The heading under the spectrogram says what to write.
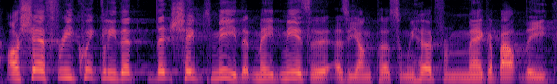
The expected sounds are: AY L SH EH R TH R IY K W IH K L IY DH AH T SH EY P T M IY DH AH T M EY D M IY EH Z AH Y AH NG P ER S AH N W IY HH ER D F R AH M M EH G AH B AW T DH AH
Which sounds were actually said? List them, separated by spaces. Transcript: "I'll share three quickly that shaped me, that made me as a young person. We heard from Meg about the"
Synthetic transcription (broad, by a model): AY L SH EH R TH R IY K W IH K L IY DH AH T SH EY P T M IY DH AH T M EY D M IY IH Z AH Y AH NG P ER S AH N W IY HH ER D F R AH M M EH G AH B AW T DH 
